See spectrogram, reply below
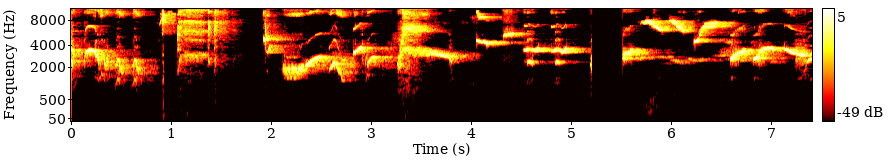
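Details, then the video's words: Rapid, varied song of a caged orange-headed thrush in rolling style, with bursts of whistled slurs, harsh chips and high twitters separated by two short pauses. "anis/punglor gacor"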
